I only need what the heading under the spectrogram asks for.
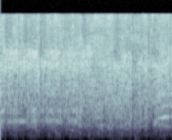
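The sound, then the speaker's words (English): An audience claps their hands in praise at a Sunday School church service: loud, dense, steady applause from many hands, sustained evenly throughout without a break. “Come on and put your hands together and give praise to the Lord.”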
